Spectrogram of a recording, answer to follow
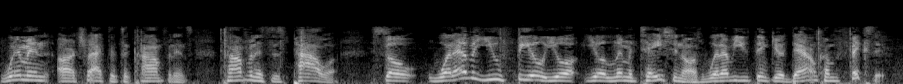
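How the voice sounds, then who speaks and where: A husky man with a high, very animated voice chips in as a radio co-host. His banter is casual and blunt, recorded close and dry with a slightly dull sound. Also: moderate pace, no echo. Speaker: co-host on a comedy radio show.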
